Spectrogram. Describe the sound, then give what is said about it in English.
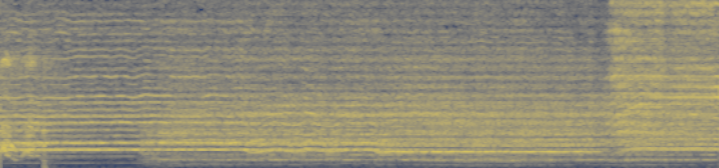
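A classic panic-button siren sound effect: a loud, continuous electronic wail with steady tonal bands that holds for the whole stretch. “The panic button, for those of you who don't know, will sound something like... What do we got? We're just going to go with this one. It's the classic. Yeah, that's a good panic button.”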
